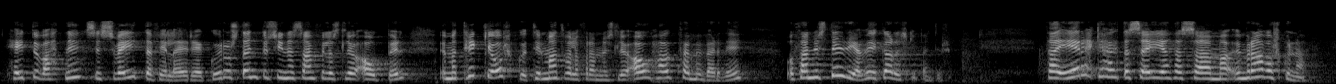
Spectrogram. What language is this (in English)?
Icelandic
